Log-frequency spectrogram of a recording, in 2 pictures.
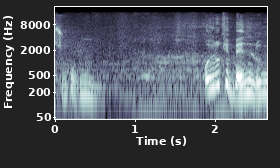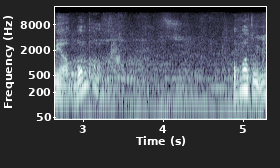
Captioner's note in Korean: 의아한 숨소리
